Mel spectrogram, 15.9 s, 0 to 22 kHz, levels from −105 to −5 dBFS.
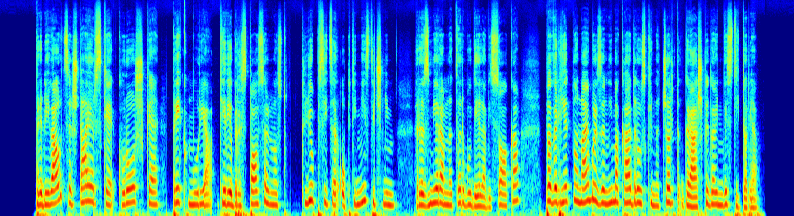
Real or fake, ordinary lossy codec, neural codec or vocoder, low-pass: fake; none; codec, 44.1 kHz, 3.4 kbps, Pupu-Codec; none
